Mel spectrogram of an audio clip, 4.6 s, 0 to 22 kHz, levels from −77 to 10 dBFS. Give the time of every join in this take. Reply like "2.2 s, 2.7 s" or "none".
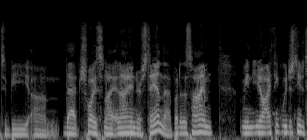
0.9 s, 2.8 s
